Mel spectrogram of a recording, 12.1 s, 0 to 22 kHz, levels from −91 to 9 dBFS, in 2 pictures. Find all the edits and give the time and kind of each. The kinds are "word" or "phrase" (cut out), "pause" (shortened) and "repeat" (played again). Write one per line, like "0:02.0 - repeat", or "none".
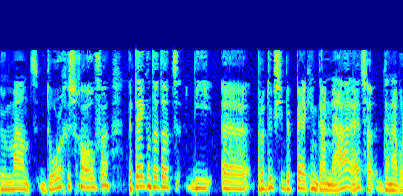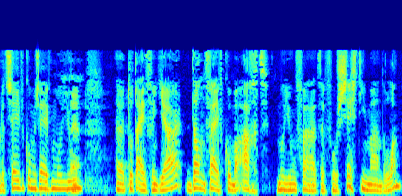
0:03.8 - pause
